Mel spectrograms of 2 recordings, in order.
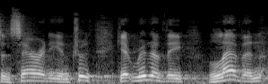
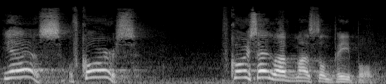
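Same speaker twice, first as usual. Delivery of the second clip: high-pitched, ready assent; emphatic acted reply; 6 semitones higher than usual. Preacher answering an imagined questioner about loving others, high and emphatic. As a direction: answer as if it's obvious, pitch jumping up.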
